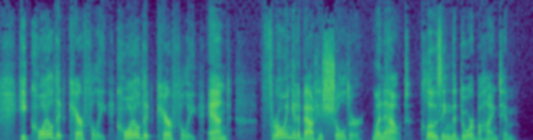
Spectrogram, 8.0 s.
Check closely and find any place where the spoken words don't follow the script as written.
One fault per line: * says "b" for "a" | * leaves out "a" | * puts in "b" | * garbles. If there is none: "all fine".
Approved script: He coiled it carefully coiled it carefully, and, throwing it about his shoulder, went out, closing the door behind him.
all fine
